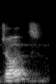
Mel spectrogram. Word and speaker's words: JWT: So it's pronounced JOT. Don't ask me why, I have absolutely no idea, right? They are called JOT, right?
